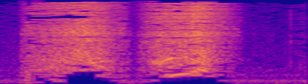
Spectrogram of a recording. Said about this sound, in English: Let me blow my nose.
